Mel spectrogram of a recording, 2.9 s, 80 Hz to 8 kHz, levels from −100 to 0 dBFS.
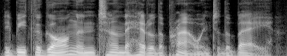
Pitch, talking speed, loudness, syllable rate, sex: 95 Hz, 295 wpm, -19 LUFS, 6.0 syllables/s, male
